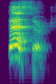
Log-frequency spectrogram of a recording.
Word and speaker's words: Boeser: Is it Besser? Boeser? Huh? Besser.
